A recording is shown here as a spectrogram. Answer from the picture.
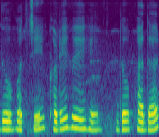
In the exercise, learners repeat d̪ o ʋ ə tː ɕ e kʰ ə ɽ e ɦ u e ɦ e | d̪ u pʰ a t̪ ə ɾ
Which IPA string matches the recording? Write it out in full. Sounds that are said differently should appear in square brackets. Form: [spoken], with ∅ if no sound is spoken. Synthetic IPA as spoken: d̪ o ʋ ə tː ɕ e kʰ ə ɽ e ɦ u e ɦ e | d̪ [o] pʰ a [d̪] ə ɾ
